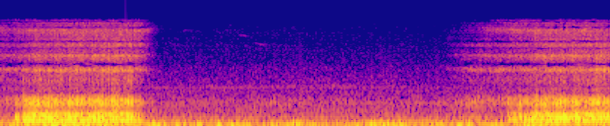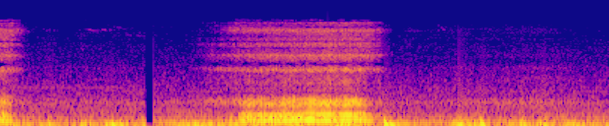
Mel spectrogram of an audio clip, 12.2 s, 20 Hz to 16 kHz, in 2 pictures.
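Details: Three loud, low, rattling inhaled snores about every four to five seconds, roughly 13 breaths a minute, quiet between; ordinary sleep snoring recorded with a smartphone snore-recording app.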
